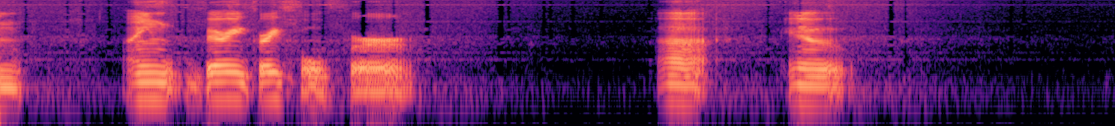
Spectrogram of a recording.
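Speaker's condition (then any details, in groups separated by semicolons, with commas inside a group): Cerebral palsy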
